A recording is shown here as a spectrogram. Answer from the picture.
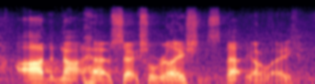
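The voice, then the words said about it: Bill Clinton impression. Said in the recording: “I've never even done a Bill Clinton impersonation.”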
